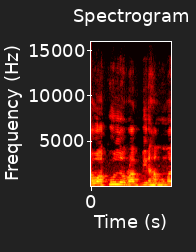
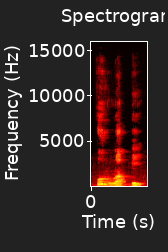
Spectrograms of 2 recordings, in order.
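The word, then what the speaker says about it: وقل رب: এখন এইখানে তো আমরা ওয়াকুল রব্বির হামহুমা তো পড়ি না। এখন কেন পড়ি না, সেটা হচ্ছে এই নিয়মের কারণে আমরা পড়ি না। যদিও ছিল ওয়াকুল রব্বি, কিন্তু আমরা পড়ি কুর রব্বি।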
